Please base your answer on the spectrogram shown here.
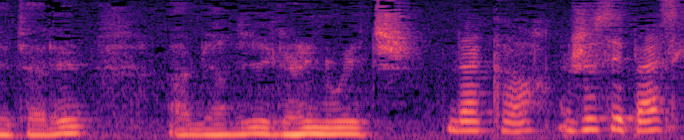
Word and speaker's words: Greenwich: Alors on m'a dit que ça se prononçait Greenwich, qu'on disait pas le W.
